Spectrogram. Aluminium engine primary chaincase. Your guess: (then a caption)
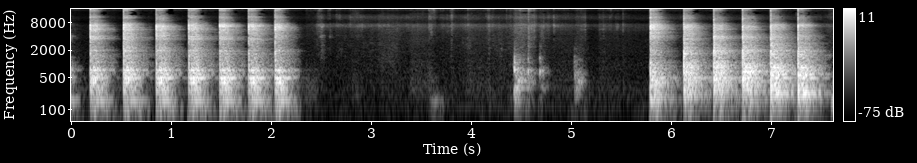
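Loose. An aluminium primary chaincase on a Norton Commando engine is given light taps to break its gasket seal, giving a hollow, plunking knock in two bursts of about seven quick, regular taps with a quiet gap and a few faint knocks between them. The plunking sound shows the case is breaking loose, and it then comes off over its locating dowels.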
